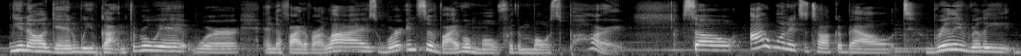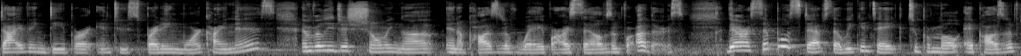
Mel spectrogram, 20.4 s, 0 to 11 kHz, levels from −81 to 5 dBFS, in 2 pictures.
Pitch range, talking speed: 155-215 Hz, 180 wpm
